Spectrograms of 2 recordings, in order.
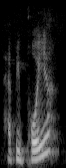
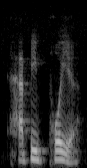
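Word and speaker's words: Hoppípolla: Happy Polya? Happy Polya. H O P P I P O L L A by Seu Roses, I believe is how he pronounced it.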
